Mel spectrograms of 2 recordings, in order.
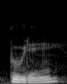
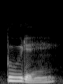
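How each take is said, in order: First: Both syllables are said on a low pitch. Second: The first syllable is high, the second low. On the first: Something is hot. "with the low low tune" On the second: Things are stuck together. "with the high low tune"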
